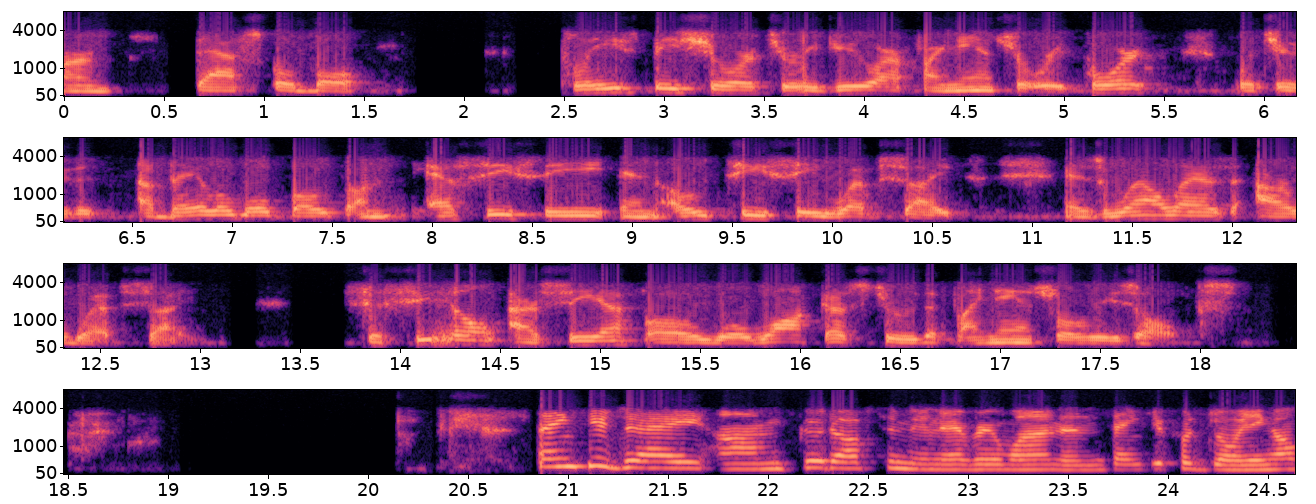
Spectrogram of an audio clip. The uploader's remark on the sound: Progressive Care Conference Call May 2022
